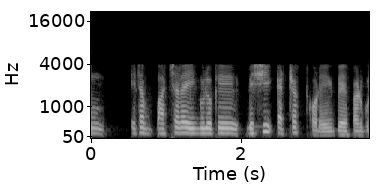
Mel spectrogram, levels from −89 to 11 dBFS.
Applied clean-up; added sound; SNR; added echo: neural mask model DeepFilterNet 3.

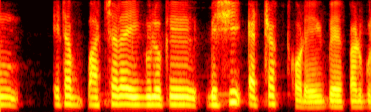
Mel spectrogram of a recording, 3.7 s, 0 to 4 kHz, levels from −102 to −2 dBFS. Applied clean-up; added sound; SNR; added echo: none; none; none; none.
